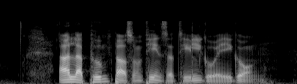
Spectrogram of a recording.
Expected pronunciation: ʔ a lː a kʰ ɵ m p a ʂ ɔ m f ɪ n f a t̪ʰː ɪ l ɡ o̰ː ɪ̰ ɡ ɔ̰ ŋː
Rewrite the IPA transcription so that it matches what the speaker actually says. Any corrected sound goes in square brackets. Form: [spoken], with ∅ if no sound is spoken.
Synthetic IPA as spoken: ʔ a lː a [pʰ] ɵ m p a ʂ ɔ m f ɪ n [s] a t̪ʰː ɪ l ɡ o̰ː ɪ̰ ɡ ɔ̰ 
